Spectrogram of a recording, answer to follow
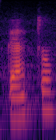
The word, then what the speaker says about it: Bechtel: Bechtel, pronounced Bechtel, in a supersecret international corporate octopus, founded in 1898.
